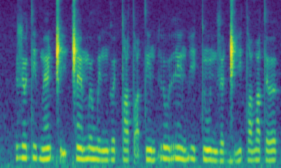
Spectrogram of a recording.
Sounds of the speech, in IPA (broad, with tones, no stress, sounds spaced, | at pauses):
z ɵ˧˩˧ t i˩˧˩ b ɛ̃˩˧˩ ǁ ḭ˩˧˩ ǁ ɛ̃˧˩˧ m ɵ˩˧˩ w ɪ˧˩˧ ŋ ɡ ɵ˧˩˧ t ɵ˩˧˩ tˤ ə̰˩˧˩ t ĩ˧˩˧ b r u˧˩˧ r ĩ˧˩˧ b i˧˩˧ t ũ˩˧˩ n z ə˩˧˩ ɡ͡ǁ i˩˧˩ t ə˧˩˧ ðˤ ɪ˧˩˧ t ə˩˧˩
